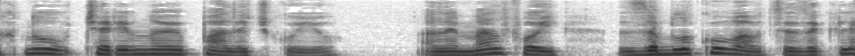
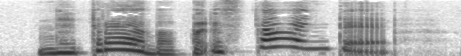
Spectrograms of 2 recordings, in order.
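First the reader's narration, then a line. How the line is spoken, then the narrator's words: Tearful echoing shriek. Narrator (Ukrainian): верещала плаксива Мірта, і її голос відлунював в обкладеному кахлями приміщенні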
